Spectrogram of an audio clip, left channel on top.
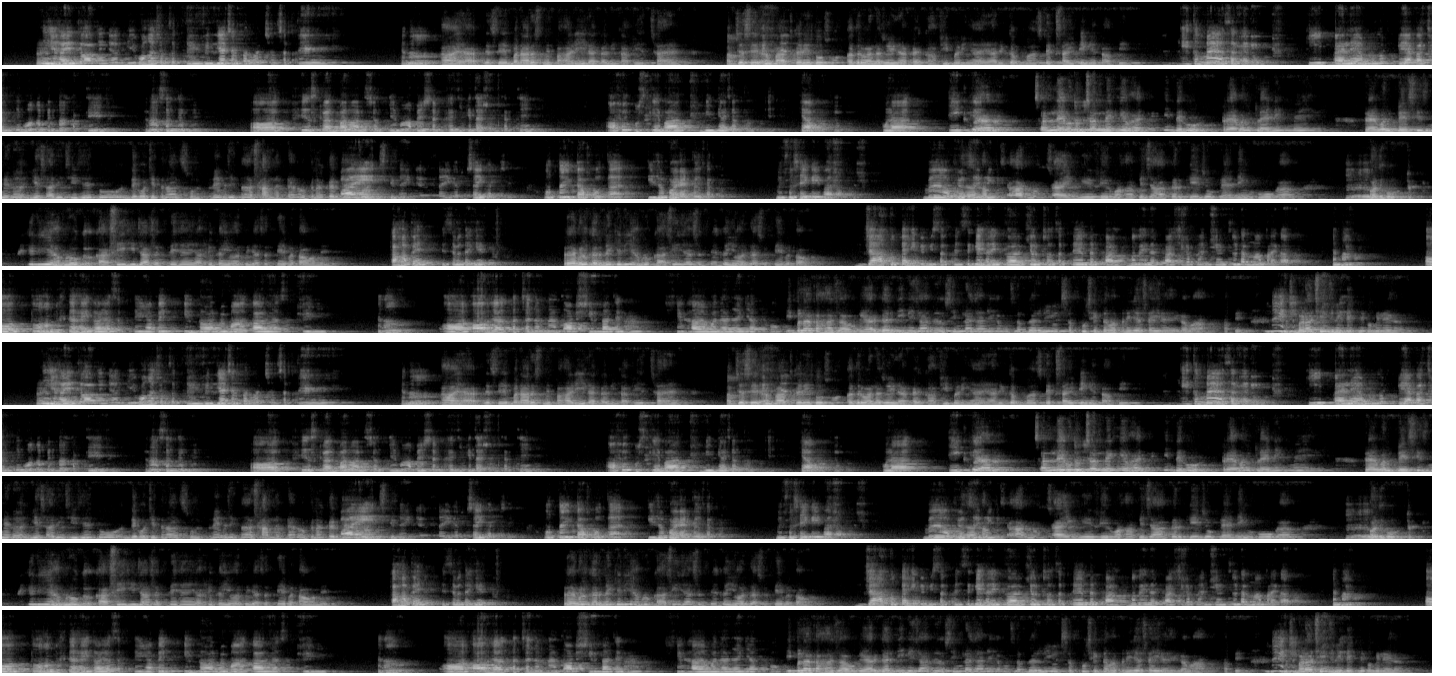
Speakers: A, on the right (about 35°); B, on the left (about 60°).
A: है
B: नहीं हरिद्वार नहीं जाएंगे वहां चल सकते हैं विंध्याचल पर्वत चल सकते हैं है ना
A: हाँ यार जैसे बनारस में पहाड़ी इलाका भी काफी अच्छा है
B: हाँ,
A: अब जैसे
B: विंध्याचल
A: अब बात करें तो सोनभद्र वाला जो इलाका है काफी बढ़िया है यार एकदम मस्त एक्साइटिंग है काफी
B: नहीं तो मैं ऐसा कह रहा हूँ कि पहले हम लोग प्रयागराज चलते हैं वहां पे नहाते हैं है ना संगम में और फिर उसके बाद बनारस चलते हैं वहां पे शंकर जी के दर्शन करते हैं और फिर उसके बाद विंध्याचल चलते हैं क्या बोलते हो पूरा एक
A: देखो यार चलने को तो
B: हाँ,
A: चल लेंगे भाई लेकिन देखो ट्रैवल प्लानिंग में ट्रैवल प्लेसेस में ना ये सारी चीजें तो देखो जितना सुनने में जितना आसान लगता है ना उतना करने
B: भाई
A: में थोड़ा
B: सही
A: मुश्किल होता
B: कह रहे हो सही कह रहे हो सही कह रहे हो सही उतना ही टफ होता है चीजों को हैंडल करना बिल्कुल सही कही बात आपने मैं आपकी
A: है अब
B: बात
A: यार
B: से एग्री
A: हम चार लोग जाएंगे फिर वहां पे जा करके जो प्लानिंग होगा
B: हम्म,
A: और देखो के लिए हम लोग काशी ही जा सकते हैं या फिर कहीं और भी जा सकते हैं ये बताओ हमें
B: कहाँ पे इसे बताइए
A: ट्रैवल करने के लिए हम लोग काशी ही जा सकते हैं कहीं और जा सकते हैं ये बताओ
B: जा तो कहीं पे भी सकते हैं जैसे कि हरिद्वार की ओर चल सकते हैं उधर का मगर इधर काशी का प्लान कैंसिल करना पड़ेगा है ना और तो हम इसके हरिद्वार जा सकते हैं या फिर इंदौर में महाकाल जा सकते हैं है ना और और ज्यादा अच्छा चलना है तो आप शिमला चलिए शिमला में मजा आ जाएगी आपको
A: शिमला कहाँ जाओगे यार गर्मी में जान रहे हो शिमला जाने का मतलब गर्मी में सब कुछ एकदम अपने जैसा ही रहेगा वहां पे
B: नहीं
A: कुछ
B: नहीं
A: बड़ा चेंज
B: फिर
A: नहीं
B: भी
A: देखने को मिलेगा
